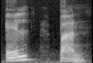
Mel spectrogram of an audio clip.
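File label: "el pan", Spanish, male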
